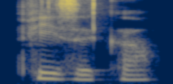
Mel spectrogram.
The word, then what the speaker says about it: fizyka: Il peut être sur la troisième syllabe avant la fin dans des mots d'origine grecque ou latine du genre Muzyka, polityka, fizyka.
